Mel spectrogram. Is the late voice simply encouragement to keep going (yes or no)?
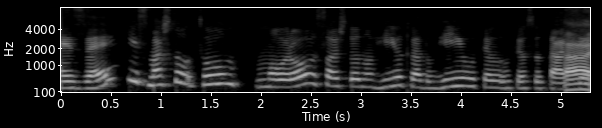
no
